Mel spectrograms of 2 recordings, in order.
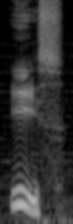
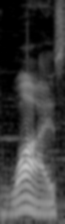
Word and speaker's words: Ys: yeess a game that's often mispronounced as wise thanks to a mistranslation that put an apostrophe in between the two letters that make up its name eise is still around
